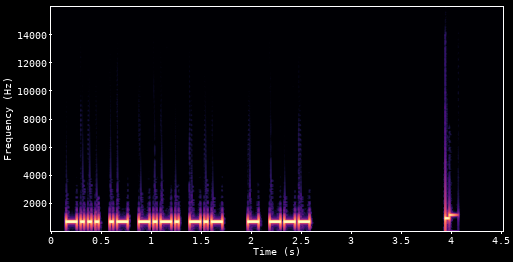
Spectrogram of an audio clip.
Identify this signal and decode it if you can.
Morse code, heard as a keyed tone, about 33 wpm, 700 Hz. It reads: BACK TO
